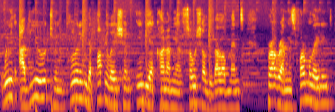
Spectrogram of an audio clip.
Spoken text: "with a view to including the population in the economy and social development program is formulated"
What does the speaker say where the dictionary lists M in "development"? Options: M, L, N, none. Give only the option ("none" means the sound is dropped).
M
